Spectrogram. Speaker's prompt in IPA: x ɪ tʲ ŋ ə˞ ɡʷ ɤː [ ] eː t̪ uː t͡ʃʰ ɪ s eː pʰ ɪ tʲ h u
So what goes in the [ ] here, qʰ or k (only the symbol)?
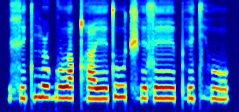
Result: qʰ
